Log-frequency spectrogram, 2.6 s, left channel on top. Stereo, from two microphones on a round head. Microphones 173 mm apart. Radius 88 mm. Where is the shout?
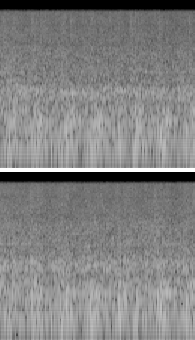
No shout in this recording.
